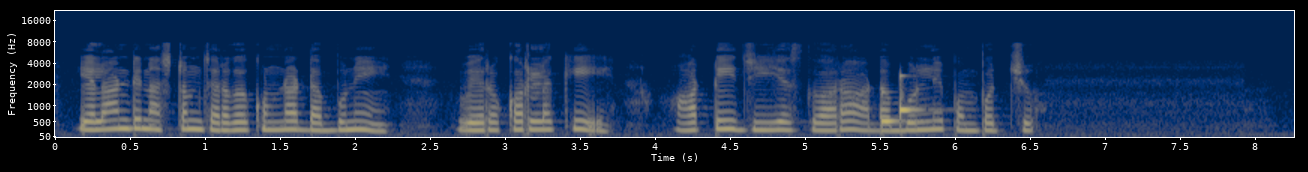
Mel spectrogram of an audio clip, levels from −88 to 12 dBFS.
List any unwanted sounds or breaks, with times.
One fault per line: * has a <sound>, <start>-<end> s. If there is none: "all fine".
all fine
